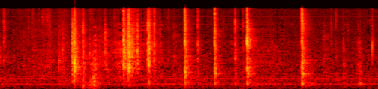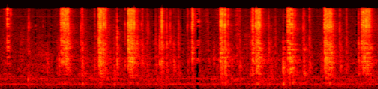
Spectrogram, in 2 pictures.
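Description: Ratcheting screwdriver backing screws out of a satellite receiver's sheet-metal chassis: separate sharp ratchet clicks, scattered at first, then about three a second from about halfway through.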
